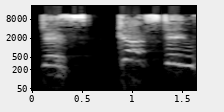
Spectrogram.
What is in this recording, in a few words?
disgusting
